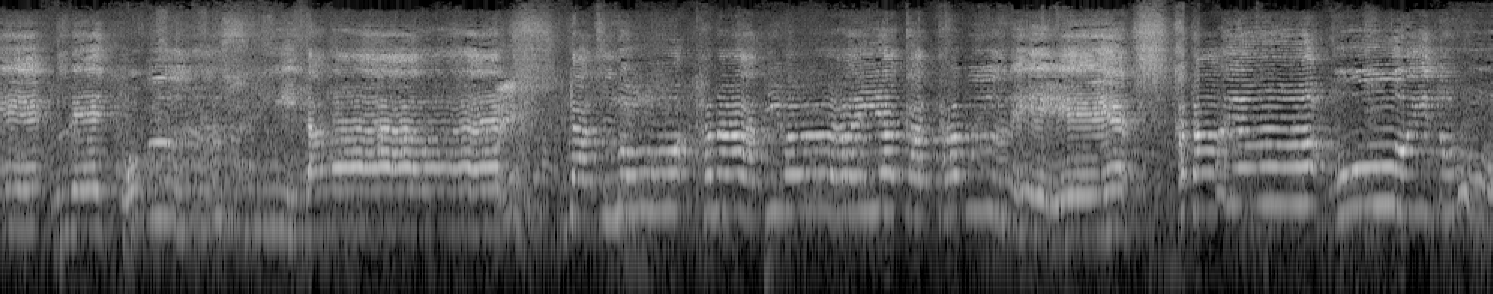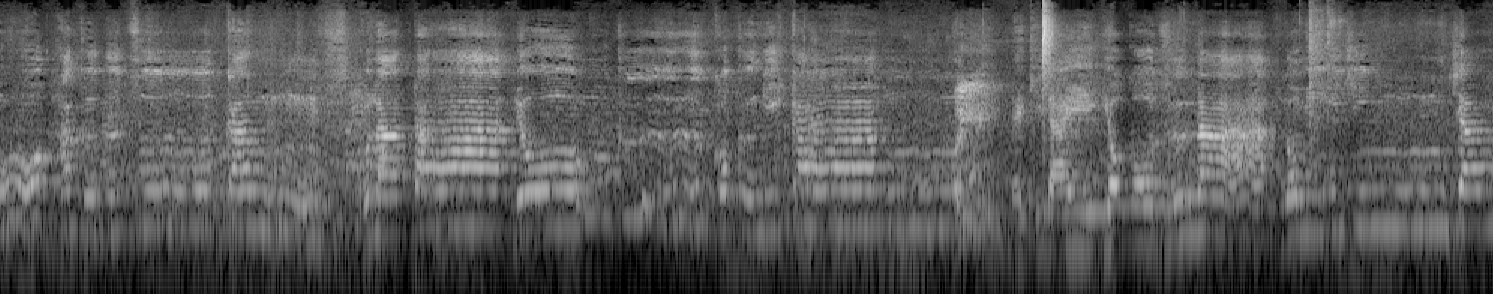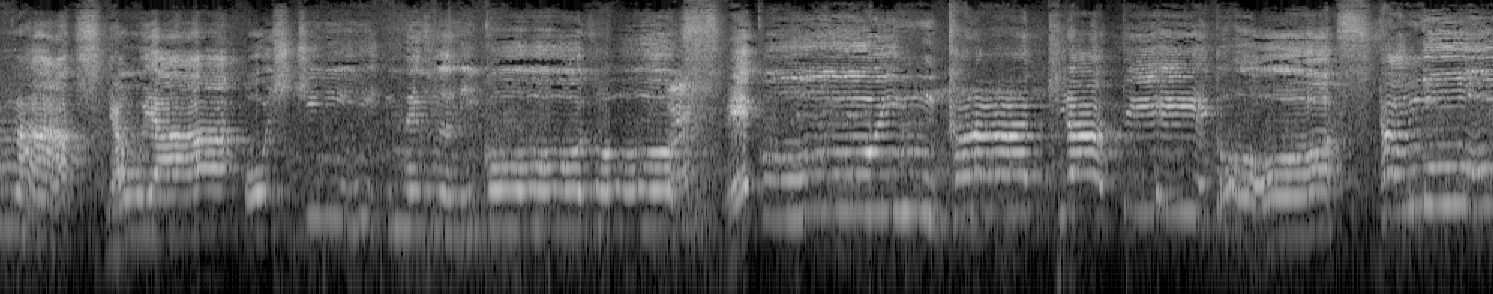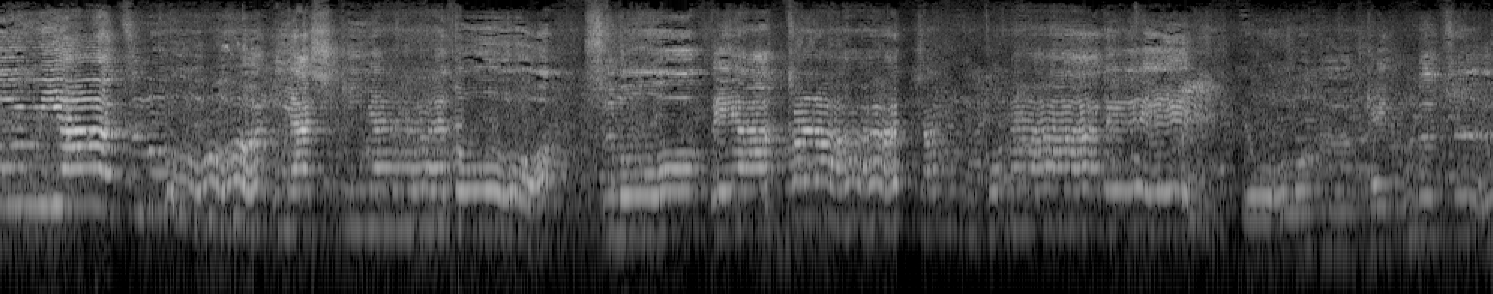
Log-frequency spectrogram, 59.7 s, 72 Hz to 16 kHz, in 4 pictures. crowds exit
0.0s 7.5s, 10.2s 20.5s, 36.3s 42.3s, 48.2s 52.8s

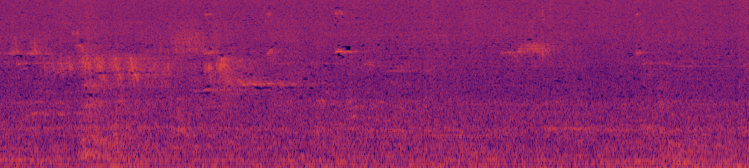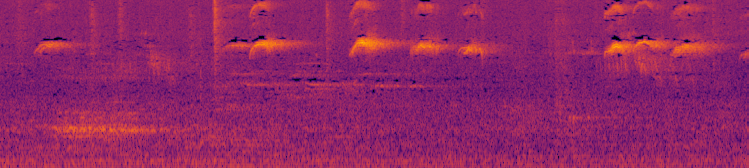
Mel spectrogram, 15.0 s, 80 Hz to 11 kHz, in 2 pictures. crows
8.0s 9.3s

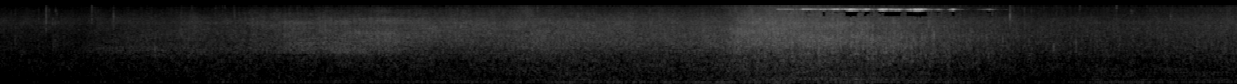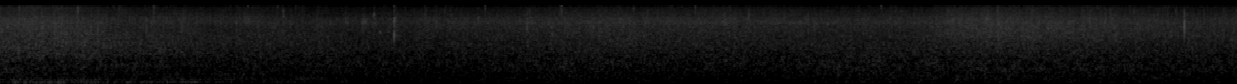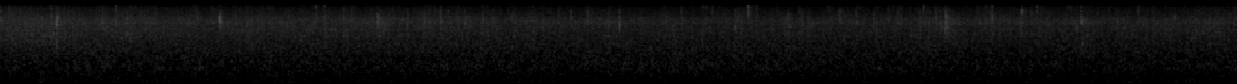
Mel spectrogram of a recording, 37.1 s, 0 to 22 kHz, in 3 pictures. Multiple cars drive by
2.6s 16.0s

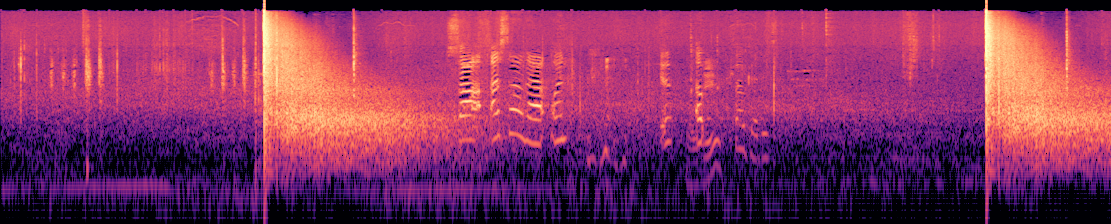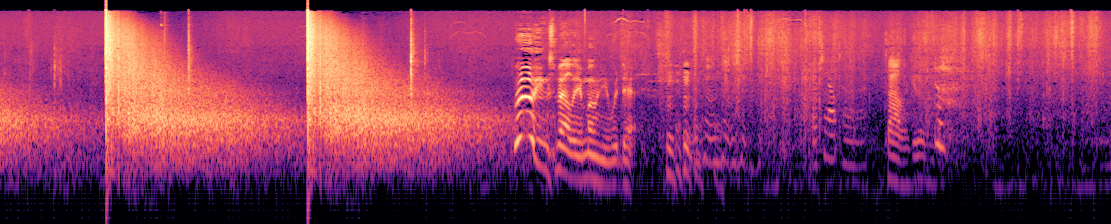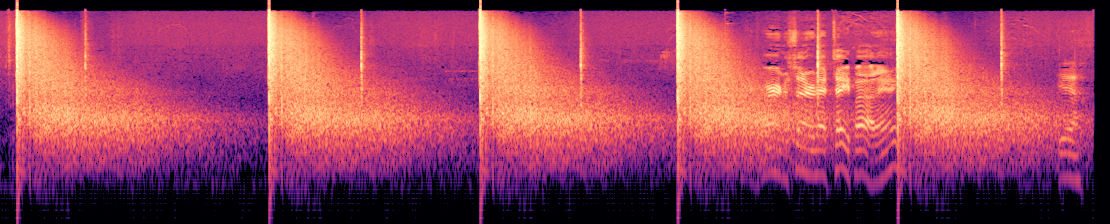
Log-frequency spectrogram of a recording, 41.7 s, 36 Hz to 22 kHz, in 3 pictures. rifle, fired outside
3.2s 5.6s, 12.3s 20.3s, 28.0s 38.2s, 39.0s 41.2s

